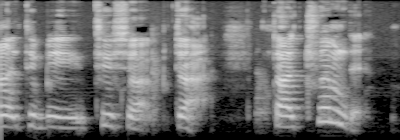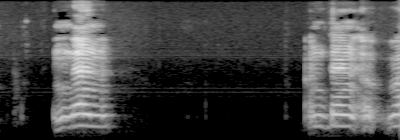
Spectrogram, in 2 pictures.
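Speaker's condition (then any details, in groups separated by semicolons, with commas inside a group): Cerebral palsy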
